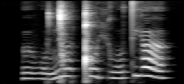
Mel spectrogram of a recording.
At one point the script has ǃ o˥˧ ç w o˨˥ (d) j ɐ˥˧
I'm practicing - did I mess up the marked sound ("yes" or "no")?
yes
